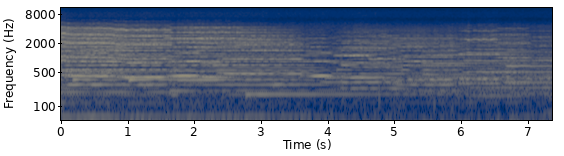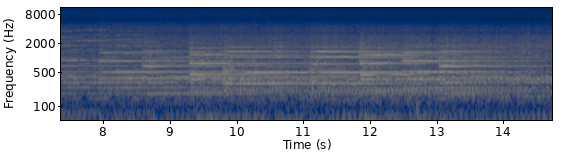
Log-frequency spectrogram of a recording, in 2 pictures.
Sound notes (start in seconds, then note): 7.9 bell tolling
